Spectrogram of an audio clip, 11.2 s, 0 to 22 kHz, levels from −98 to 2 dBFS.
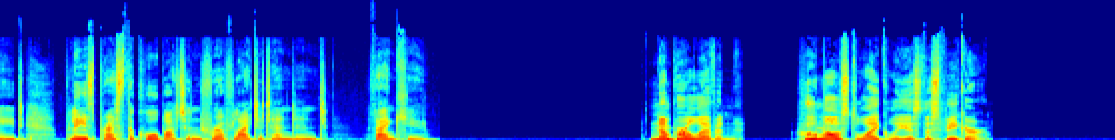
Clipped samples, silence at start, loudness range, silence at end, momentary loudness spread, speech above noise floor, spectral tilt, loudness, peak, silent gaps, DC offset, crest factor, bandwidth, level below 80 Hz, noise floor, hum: under 0.1%; 0 s; 10 LU; 1.35 s; 18 LU; 63 dB; -5.5 dB/octave; -18 LUFS; 0 dBFS; none; under 0.1%; 20 dB; 16.5 kHz; -52 dBFS; -80 dBFS; none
